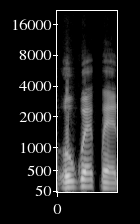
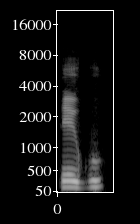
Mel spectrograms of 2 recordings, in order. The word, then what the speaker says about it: Ekpeye: That is the real name, Ekpeye, not Egu. Ogwekpeye. Ekpeye. That is our own pronunciation.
